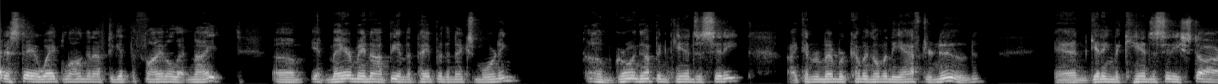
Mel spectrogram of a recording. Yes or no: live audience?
no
